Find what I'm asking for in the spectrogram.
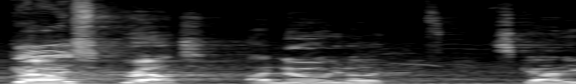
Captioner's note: crowd cheering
